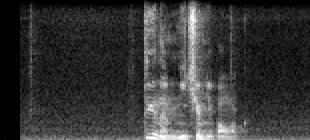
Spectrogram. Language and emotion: Russian, angry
